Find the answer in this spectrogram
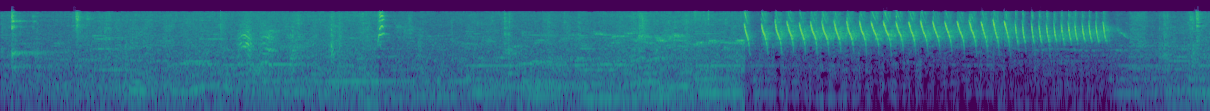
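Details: Caged weaver (manyar) singing in Indonesia: after several seconds of faint mixed chatter and background noise, a fast dry rattling trill of rapid repeated high notes runs for nearly three seconds, then stops abruptly.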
